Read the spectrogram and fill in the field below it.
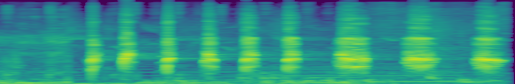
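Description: Wild turkey gobbling outdoors during a hunt: a quick series of about nine sharp, loud gobble bursts in a rapid, evenly spaced rhythm, close and clear over a quiet background.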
